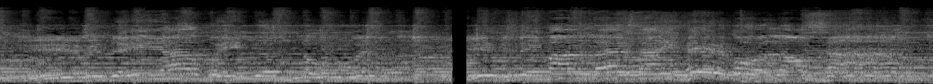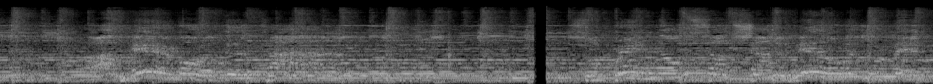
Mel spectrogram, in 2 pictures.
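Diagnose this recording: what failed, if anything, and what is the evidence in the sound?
The failure is at the codec stage: a gap at a join of encoded pieces. Silences open at 4.52 to 4.67 s (152 ms) and 14.67 to 14.79 s (124 ms), 10 s apart, with smeared edges. Separately encoded segments were joined without trimming their encoder delay and final-frame padding.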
